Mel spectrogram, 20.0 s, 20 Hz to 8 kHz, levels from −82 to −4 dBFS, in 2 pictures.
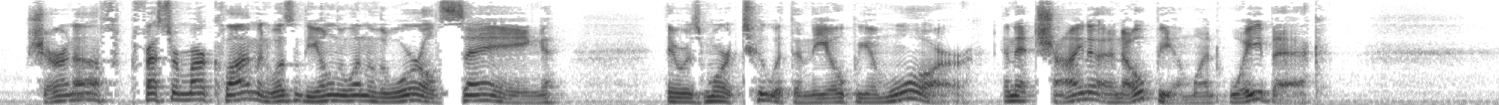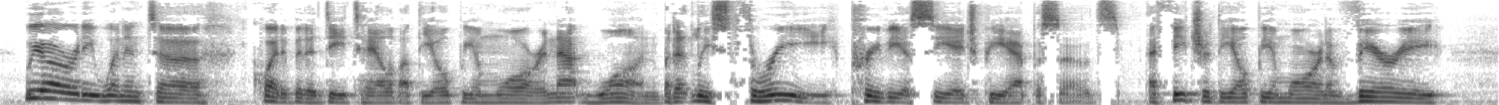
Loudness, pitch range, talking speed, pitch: -25 LUFS, 110-150 Hz, 185 wpm, 120 Hz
